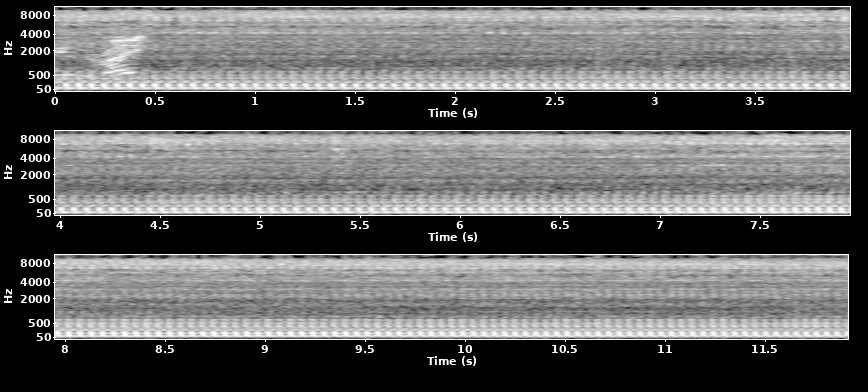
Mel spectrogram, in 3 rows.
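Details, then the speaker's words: 2021 Can-Am DS90 carbureted ATV after carburetor idle-screw adjustment: an even single-cylinder putter at about three beats a second with no stumble; a normal, properly set idle. "that's where we know we're idle set Kind of Perfect on our throttle so we'll start it up see if it'll kick up"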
